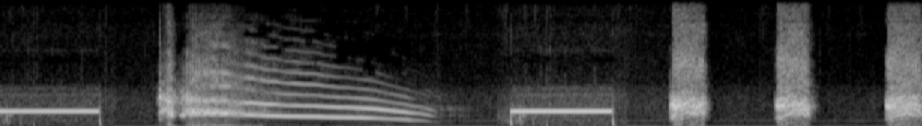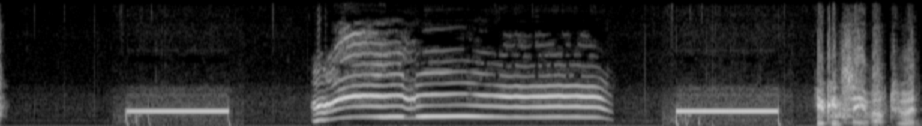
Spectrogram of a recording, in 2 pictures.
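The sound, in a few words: people imitating a bald eagle's call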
